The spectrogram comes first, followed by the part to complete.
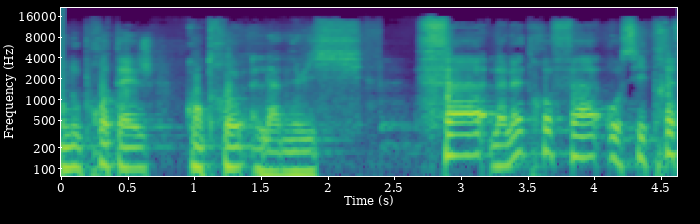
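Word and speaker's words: ف: Alors cette lettre, c'est pas une lettre qui est emphatique, donc nous ne dirons pas fa, fa, mais plutôt fa, fa, fa, fi, fou, fa, fi, fou.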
